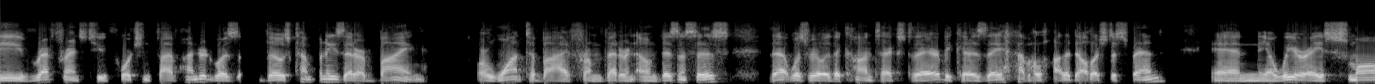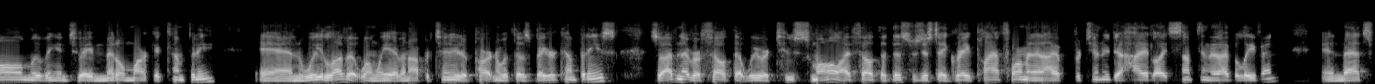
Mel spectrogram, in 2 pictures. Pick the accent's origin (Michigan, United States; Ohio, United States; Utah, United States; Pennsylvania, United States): Pennsylvania, United States; Pittsburgh; I grew up in Pittsburgh. And the Steel City is a great city. It's a great sports city.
